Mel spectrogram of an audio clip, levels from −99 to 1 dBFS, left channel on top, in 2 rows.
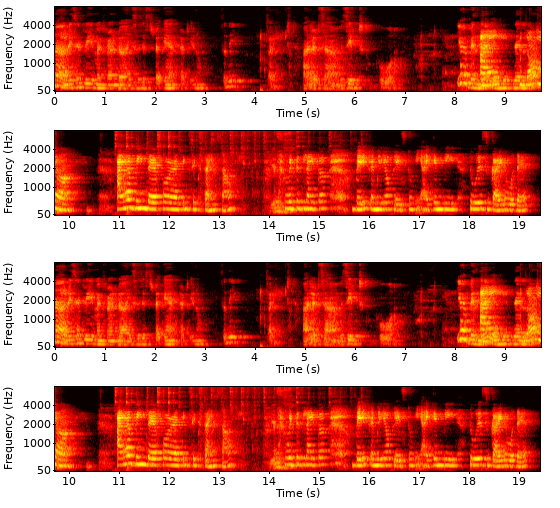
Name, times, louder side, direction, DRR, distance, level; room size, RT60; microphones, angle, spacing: voice 1, 0.0-3.0 3.4-3.8 4.2-6.2 6.5-6.9 8.0-9.9 14.0-14.4, right 1 dB, 50° right, -1 dB, 3.9 m, -37 dB
voice 2, 8.5-9.0 9.3-10.2 10.6-13.5 13.9-19.2, left 1 dB, 15° right, 6 dB, 1.0 m, -31 dB
sound 1, 10.9-15.9, right 3 dB, 30° right, 4.3 m, -48 dB
20.0 x 13.5 x 4.4 m, 0.68 s
head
